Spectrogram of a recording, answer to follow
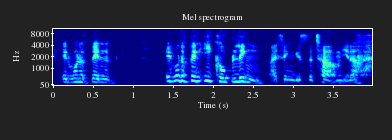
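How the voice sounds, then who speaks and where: Lively intonation and a very fast pace mark this woman speaking with a German accent. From Germany. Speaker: homeowner giving an eco home tour. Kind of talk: Q&A in online talk. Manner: halting, many fillers and repeats.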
